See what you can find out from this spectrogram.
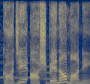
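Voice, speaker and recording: A woman's voice: mid-range voice, lively intonation, unhurried, faint music behind, lightly acted. A woman voicing a meek, dutiful young daughter-in-law in a cartoon, deferential and hesitant. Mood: dismayed. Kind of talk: dramatic Bengali cartoon voice acting.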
